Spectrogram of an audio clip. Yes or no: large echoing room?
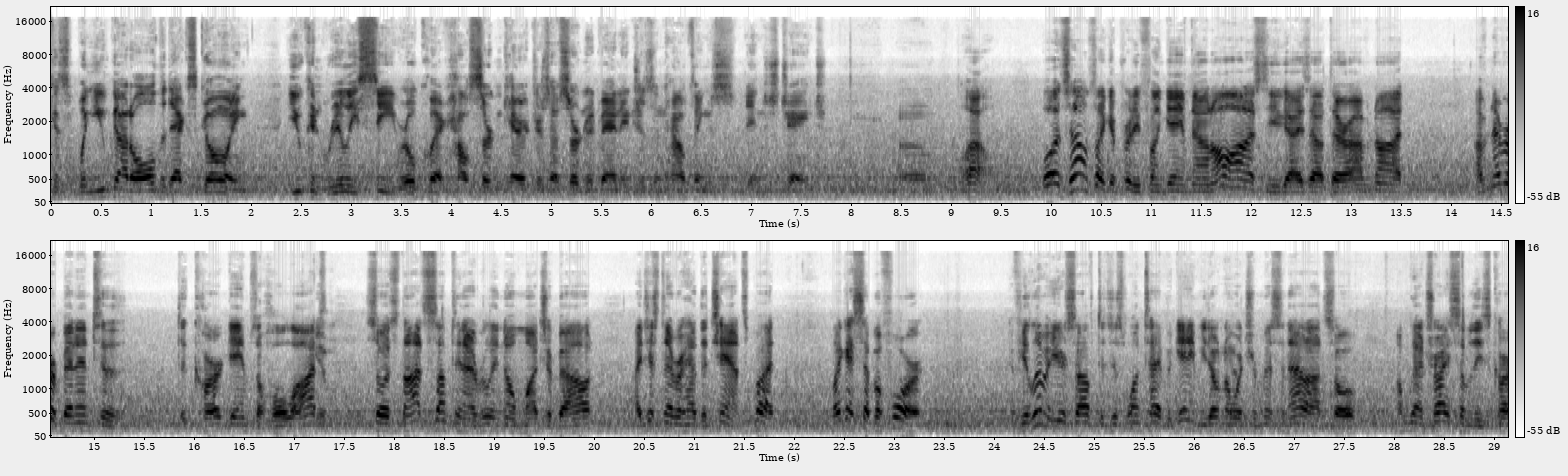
no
